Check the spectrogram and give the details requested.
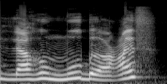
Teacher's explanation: ادغام کا قاعدہ لگتا ہے، لیکن لام اور را پر غنہ نہیں کرتے، اس لیے ہم اس کو لنبی نہیں پڑھیں گے بلکہ لنبی اللہ مبعث، تنوین کو لام مشدد سے ملا کر ادا کریں گے. با پر قلقلہ کرتے ہیں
